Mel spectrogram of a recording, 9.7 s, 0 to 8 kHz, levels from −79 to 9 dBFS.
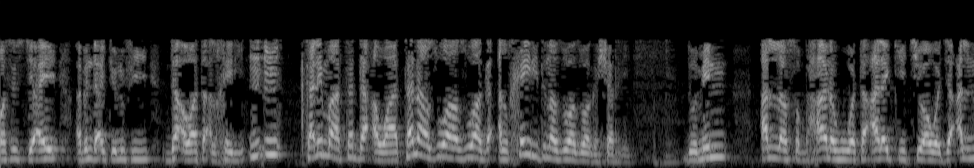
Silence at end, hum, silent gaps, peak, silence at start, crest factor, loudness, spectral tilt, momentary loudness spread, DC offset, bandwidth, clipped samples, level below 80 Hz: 0 s; none; none; -8 dBFS; 0 s; 16 dB; -23 LUFS; -10 dB/octave; 8 LU; under 0.1%; 4 kHz; under 0.1%; -68 dBFS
